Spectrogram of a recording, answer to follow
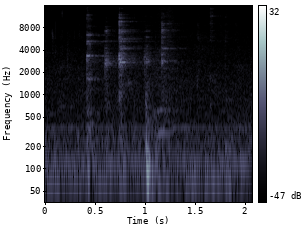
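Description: Plastic cereal bag crinkling in a few short crackles as a small monkey handles it, clustered in the first second.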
